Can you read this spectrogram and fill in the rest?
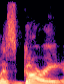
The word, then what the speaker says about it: Asghari: Britney and Sam Asghari.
